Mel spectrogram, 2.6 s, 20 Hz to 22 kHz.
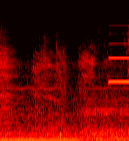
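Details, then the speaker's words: Rinnai tankless water heater during descaling flush with gas off: steady high electronic beep; error code 11 alarm, below temperature and no gas so it cannot ignite. "okay so as you can see or you can hear that the machine is beeping because it's below temp and it's coming up with a number 11 because that's a failure it basically has no gas so it can't ignite"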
